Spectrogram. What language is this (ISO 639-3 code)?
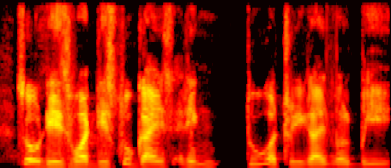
eng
